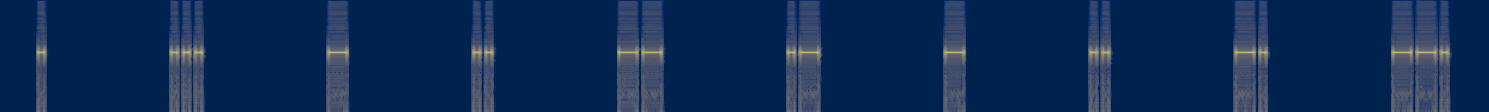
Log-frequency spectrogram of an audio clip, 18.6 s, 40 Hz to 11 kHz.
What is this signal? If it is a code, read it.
Morse code, heard as a keyed tone, about 16 wpm, spaced as for 5 wpm, 800 Hz. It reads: ESTIMATING
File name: Prefixes / By First Letter / Es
